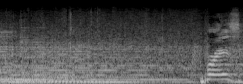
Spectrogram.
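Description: A church congregation applauding as the music ends, over a held low note that slowly fades.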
